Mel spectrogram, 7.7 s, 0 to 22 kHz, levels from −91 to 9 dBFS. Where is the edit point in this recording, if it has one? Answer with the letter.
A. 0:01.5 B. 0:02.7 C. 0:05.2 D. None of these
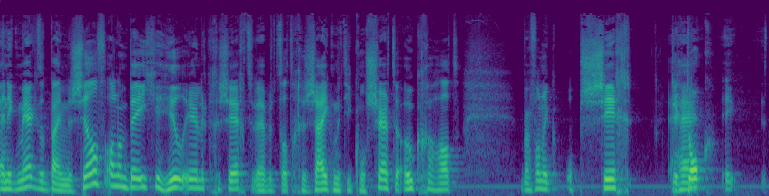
B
